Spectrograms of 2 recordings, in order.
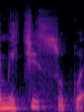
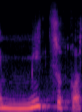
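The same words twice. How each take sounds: First: An extra vowel splits t and su. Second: The ts is said as one sound. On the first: The speaker calls it wrong. "Isso não é Mitsuko" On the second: The speaker calls it right. "ela é Mitsuko Sensei"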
